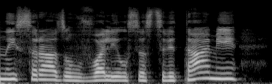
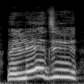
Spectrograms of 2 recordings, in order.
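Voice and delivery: зов; 6 semitones higher, 4 dB louder than usual. Acted. Зов из-за двери.

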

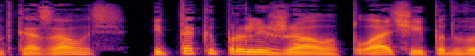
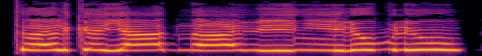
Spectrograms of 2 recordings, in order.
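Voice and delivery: very high, slow crying wail; sobbing; 4 dB louder, slower than usual. A narrator's reading. Girl crying that nobody loves the cat, sobbing. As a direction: sob it out desperately.

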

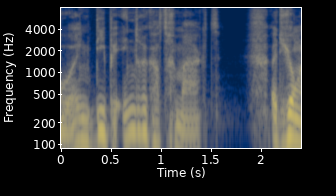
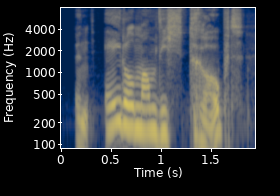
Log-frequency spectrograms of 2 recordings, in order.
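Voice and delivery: higher scandalised exclamation; calling out; 7 semitones higher, 4 dB louder than usual. A narrator's reading. Noble child shocked at a poaching nobleman, calling out. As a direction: throw it in as a protest. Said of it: "riep een van de andere mooie kinderen".

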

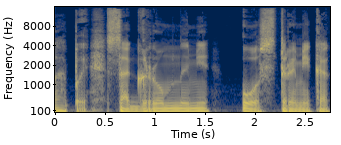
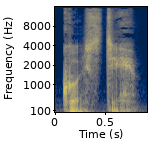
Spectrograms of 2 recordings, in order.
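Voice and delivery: slow eerie whisper. A narrator's reading. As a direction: breathe it out in dread. Narrator whispers the horror.

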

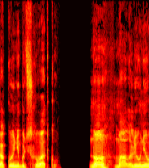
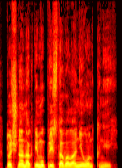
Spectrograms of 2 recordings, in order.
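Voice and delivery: plain reading voice

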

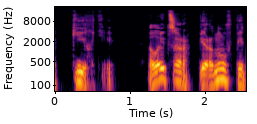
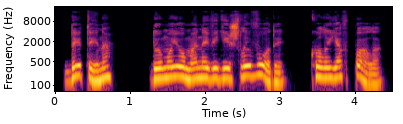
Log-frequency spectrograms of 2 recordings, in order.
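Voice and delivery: higher-pitched, worried confession; alarmed woman in labour; 5 semitones higher than usual. Acted. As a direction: break the news in mild alarm. (стривожено, вищим голосом)

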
